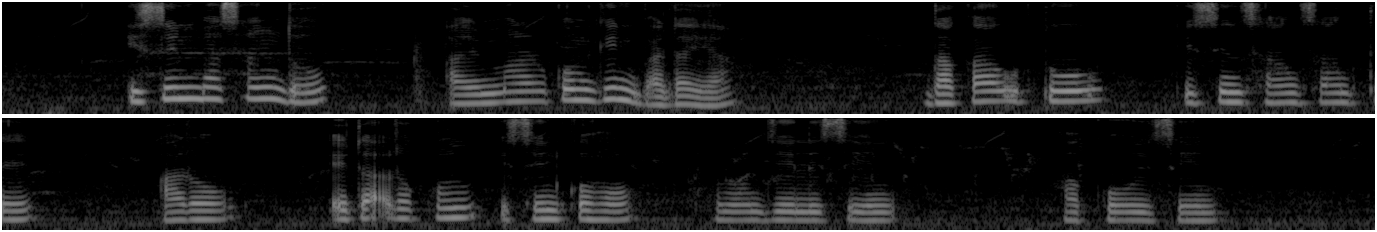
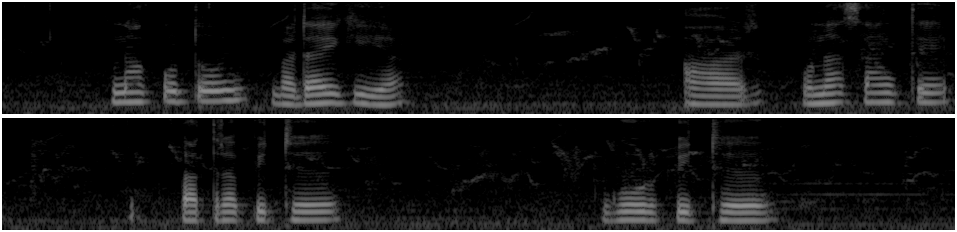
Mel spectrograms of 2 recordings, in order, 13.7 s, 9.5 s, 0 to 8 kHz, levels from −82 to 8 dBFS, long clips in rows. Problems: background sounds at intervals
